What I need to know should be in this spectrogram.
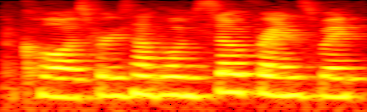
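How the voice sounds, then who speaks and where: A woman's voice: medium pitch, little pitch movement, a little fast, a little hiss or hum. A young woman who grew up in Scotland chatting casually, thinking aloud and trailing off as she repeats words. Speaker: guest, host's sister. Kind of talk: casual chat. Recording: echoey room.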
